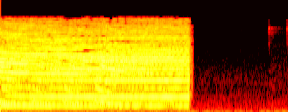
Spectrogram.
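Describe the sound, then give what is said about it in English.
A single loud, blaring air horn blast holds steady for about a second, then cuts off abruptly into near silence. “Sorry about the air horn.”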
